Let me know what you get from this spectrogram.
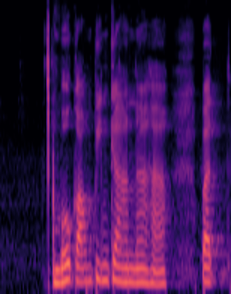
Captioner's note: Cantonese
